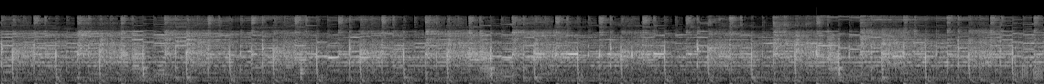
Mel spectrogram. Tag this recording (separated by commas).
Music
